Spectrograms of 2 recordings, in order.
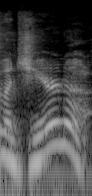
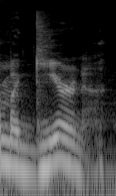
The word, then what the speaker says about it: Magearna: Is it Magearna or Magearna? I say Magearna. But I have heard other people say Magearna. I always go with the hard G.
